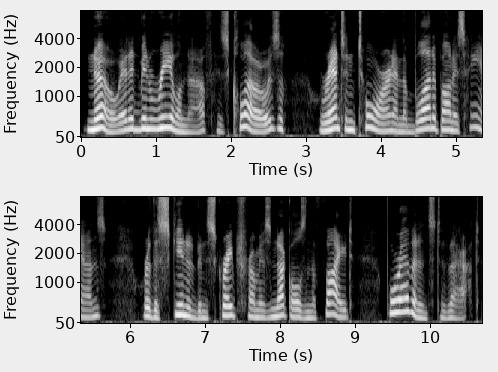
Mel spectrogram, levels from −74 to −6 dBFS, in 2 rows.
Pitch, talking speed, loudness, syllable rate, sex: 200 Hz, 185 wpm, -18 LUFS, 4.5 syllables/s, male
